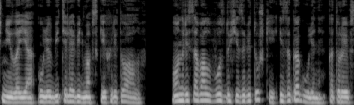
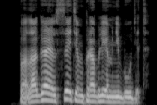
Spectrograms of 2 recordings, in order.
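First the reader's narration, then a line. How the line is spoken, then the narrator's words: Grim smirk. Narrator (Russian): мрачно усмехнулся Эйрин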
